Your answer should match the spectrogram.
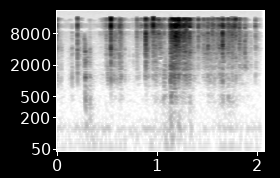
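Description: Clear plastic packaging, a wig-cap packet, crinkling in short irregular rustles as it is handled, the loudest about a second in.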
